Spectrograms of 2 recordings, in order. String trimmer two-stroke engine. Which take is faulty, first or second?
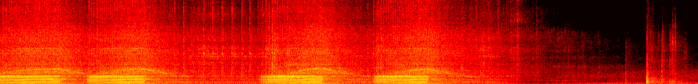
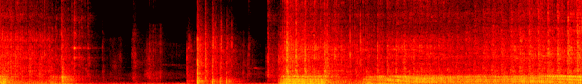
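second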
